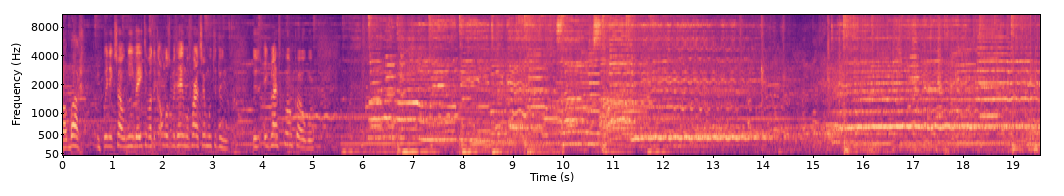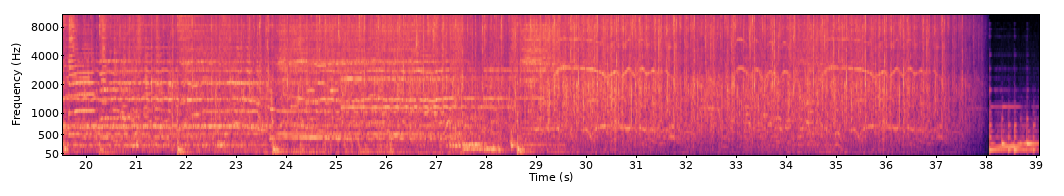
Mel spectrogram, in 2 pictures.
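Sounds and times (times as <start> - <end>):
jazz band playing: 0.0 - 14.2, 15.3 - 32.2
woman singing: 1.4 - 5.4
audience applauding and cheering: 14.0 - 38.1.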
